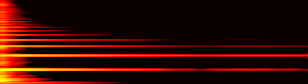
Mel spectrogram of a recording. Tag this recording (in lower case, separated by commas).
musical instrument, acoustic guitar, guitar, plucked string instrument, music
